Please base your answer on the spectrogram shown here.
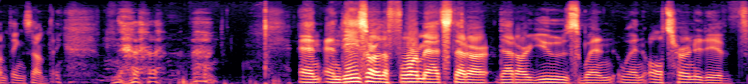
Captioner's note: laughter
